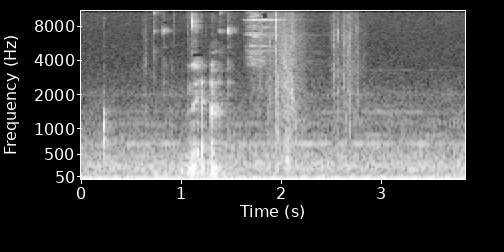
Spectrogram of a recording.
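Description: Game cards swish and flip into place.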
